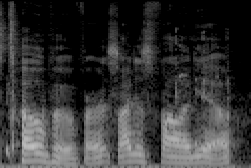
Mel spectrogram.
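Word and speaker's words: Tobe Hooper: lot of comments saying we pronounced toby hoover's name wrong yes we did and i was insistent to you that it was toby hoover and you're like no it's toe pooper so i just followed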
